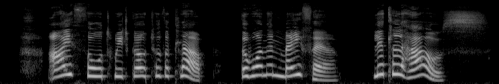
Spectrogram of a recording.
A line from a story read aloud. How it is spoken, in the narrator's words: Alistair said brightly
